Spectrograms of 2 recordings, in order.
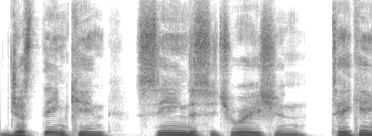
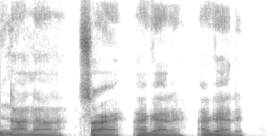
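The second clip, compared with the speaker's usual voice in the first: very calm, low, soft stoic voice. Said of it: "Just very calm, stoic".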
